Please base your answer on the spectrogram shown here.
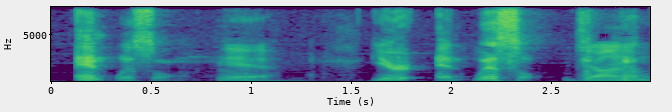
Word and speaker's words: Entwistle: Why are you putting the emphasis on the wrong syllable? Yeah, right. And Whistle. Everyone else I've ever heard say his name says Entwistle.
